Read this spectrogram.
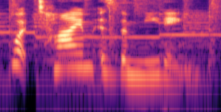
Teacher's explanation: Time and meeting carry the weight. The rest of the sentence is lighter.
